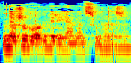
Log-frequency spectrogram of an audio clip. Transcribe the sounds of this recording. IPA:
nʲɛˈʒʊʋoː ˈmʲɪrʲeː jɛm ɪnˈsʊlʲtɐs

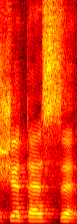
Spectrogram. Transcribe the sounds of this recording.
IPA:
ˈʃʲɪtɐs

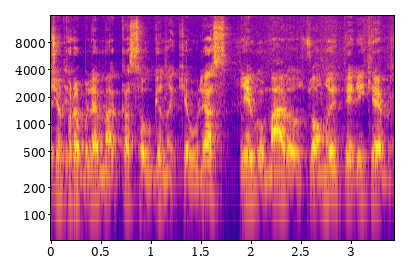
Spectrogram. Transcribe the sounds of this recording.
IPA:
ˈt͡ʃʲɛ proːbʲlʲɛˈmɐ ˈkɐs ɐʊˈɡʲɪnɐ kʲɛʊˈlʲɛs ˈjɛɪɡʊ ˈmɑːroː ˈzoːnoːj tɐɪ ˈrʲɛɪkʲɛ

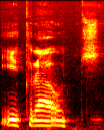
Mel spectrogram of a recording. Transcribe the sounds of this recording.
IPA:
ɪ krɐʊtʲ

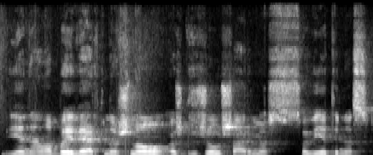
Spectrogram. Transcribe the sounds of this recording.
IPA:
ˈjiɛ nʲɛlˠɐˈbɐɪ ˈʋʲɛrʲtʲɪnɐ ɐʃ ʒʲɪˈnɐʊ ɐʃ ɡrʲɪˈʒɐʊ ɪʃ ˈɐrʲmʲɪjoːs soːˈʋʲiɛtʲɪnʲɛs

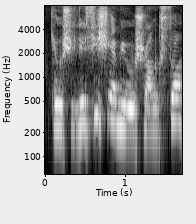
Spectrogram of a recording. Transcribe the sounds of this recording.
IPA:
kʲɛʊʃʲiːˈnʲʊs ˈiːʃʲiɛmʲjɛʊ ɪʃ ˈɐŋkstoː

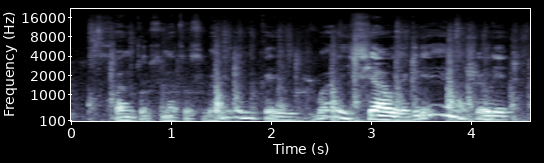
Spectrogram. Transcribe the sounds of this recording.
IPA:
ˈɐntrʊs mʲɛˈtʊs ˈbɐɪɡʲɪm ˈkɐɪ jɛʊ ʊʒˈʋɑːrʲɪ ɪ ˈʃʲɛʊrʲɛ ˈɡrʲiːnɐ ʃʲɛʊˈrʲeː

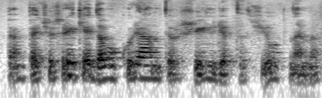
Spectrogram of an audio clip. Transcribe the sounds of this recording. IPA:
ˈtʲɛn pʲɛˈt͡ʃʲʊs rʲɛɪˈkʲeːdɐʋoː kʊˈrʲɛnt ɪr ˈʃʲɪlʲdʲiːt ˈʃʲɪlˠtnɐmʲʊs

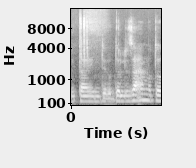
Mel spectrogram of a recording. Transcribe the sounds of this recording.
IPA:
ˈtɑː ɪnʲdʲɪʋʲɪdʊɐlʲɪˈzɑːʋʲɪmɐ toː

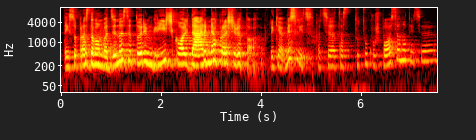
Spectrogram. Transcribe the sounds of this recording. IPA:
tɐɪ sʊˈprɑːzdɐʋoːm ʋɐˈd͡zʲɪnɐsʲɪ ˈtʊrʲɪm ˈɡrʲiːʃt͡ʃ ˈkoːlʲ ˈdɐr nʲɛprɐˈʃʲʋʲɪtoː rɐɪˈkʲeːjoː ˈmʲɪsʲlʲiːt͡s kɐt ˈt͡sʲɛ ˈtɐs tuː ˈtuː kuː ˈʃpoːsʲɪnɐ tɐɪ ˈt͡sʲɛ

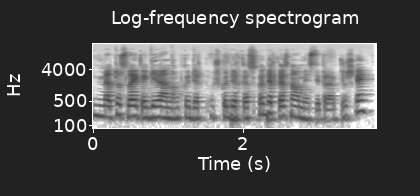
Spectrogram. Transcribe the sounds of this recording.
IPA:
mʲɛˈtʊs ˈlˠɐɪkɐ ɡʲɪˈʋʲæːnoːm kʊˈdʲɪr ʊʃ kʊˈdʲɪrkɐs kʊˈdʲɪrkɐs ˈnɐʊmʲiɛsʲtʲɪ ˈprɑːktʲɪʃkɐɪ

